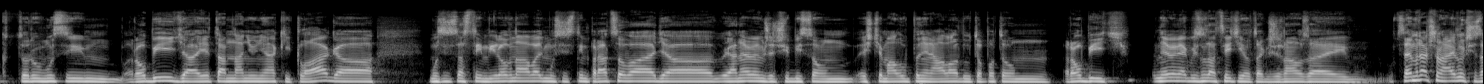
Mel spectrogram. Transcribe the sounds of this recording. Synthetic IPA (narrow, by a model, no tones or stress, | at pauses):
kt̪ɔɾuːmusiːmɾɔbiɟajɛt̪amnaɲuɲɛakiːt̪laɡa | mus̬iːsast̪iːmʋiɾɔʊnaːʋaɟmusiːst̪iːmpɾat͡sɔʋaɟajaːɲɛʋɪɛmʒɛt͡ʃibisɔmɛʃcɛmaluːpl̩ɲɛnaːlad̪ut̪ɔpɔt̪ɔmɾɔbic | ɲɛʋɪɛmjaɡbis̬ɔmsat͡siːcilt̪aɡʒɛnaɔzajxt͡sɛmɦɾaːc̚t͡ʃɔnajd̪l̩xʃɪɛsa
